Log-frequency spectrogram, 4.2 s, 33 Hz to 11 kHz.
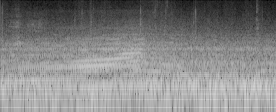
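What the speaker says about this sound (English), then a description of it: "I'm impressed with three-cylinder engines" A 2022 Toyota GR Yaris with a three-cylinder engine pulls hard, its note rising steadily through the revs from inside the car, loud and alone with no talk over it.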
